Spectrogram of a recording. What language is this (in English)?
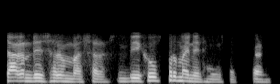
Bodo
